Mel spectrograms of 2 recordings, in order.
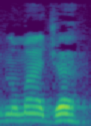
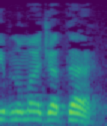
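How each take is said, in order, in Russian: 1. Имя заканчивается произносимым звуком h. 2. Имя заканчивается добавленным звуком ata. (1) "Ге обязательно говорит" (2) "Это неправильно, то есть там арбуты там нет"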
